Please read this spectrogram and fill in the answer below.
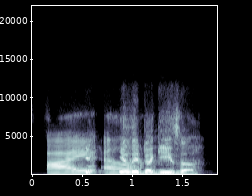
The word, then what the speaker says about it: Ilibagiza: I can't pronounce her last name, but it's Ilibagiza.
